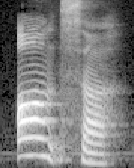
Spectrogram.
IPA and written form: ɑːnsə (Answer)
